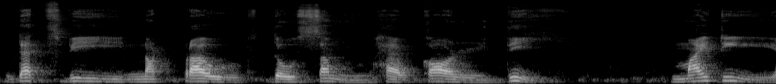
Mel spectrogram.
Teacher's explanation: The first syllable will be unstressed, then stress. Unstressed, dum, da, dum, da.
